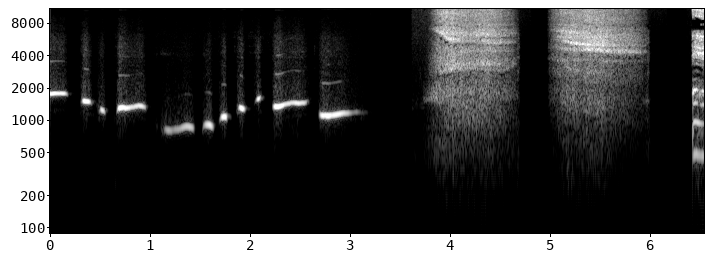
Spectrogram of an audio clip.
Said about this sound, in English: Just put your lips together and blow. Try making a smaller O shape. Like this. And then you can whistle a tune.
